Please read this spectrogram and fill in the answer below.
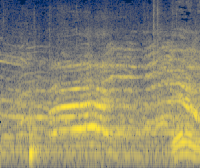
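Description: A person's loud, drawn-out, high-pitched shout during a football play, followed by a short spoken word.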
